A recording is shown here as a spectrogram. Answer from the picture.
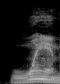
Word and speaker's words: wham: couple of these words three of them actually have a silent h when whack wham you don't hear the h it is silent and the next thing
